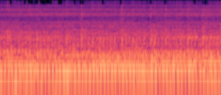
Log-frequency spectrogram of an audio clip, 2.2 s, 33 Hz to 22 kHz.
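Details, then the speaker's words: Yamaha RX50 two-stroke after repairs (exhaust repaired with new head-pipe gasket, carburetor tuned, new battery): light, even putter at steady idle, no misses or rattles, just purring away; normal idle. "can hear she's just kind of purring away there that's what it does"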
